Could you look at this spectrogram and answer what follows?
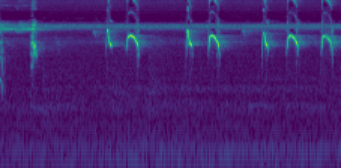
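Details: Brown-throated sunbird luring rivals into song: paired hooked whistled notes repeated about every three quarters of a second, bright and high, over a steady thin whine and a low hum.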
